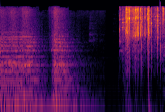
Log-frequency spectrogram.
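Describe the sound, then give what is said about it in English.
After a fading tonal sound and a brief silence, glass suddenly shatters in a loud, bright crash, followed by a quick spill of sharp crackling and tinkling fragments. “Uh-oh, sounds like you need some new glass.”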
